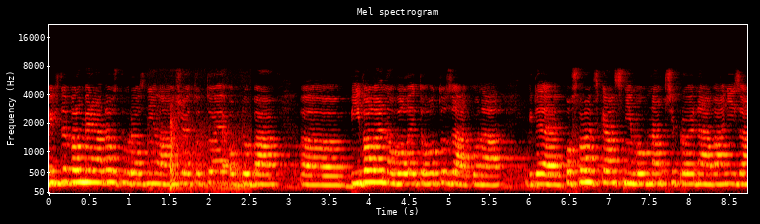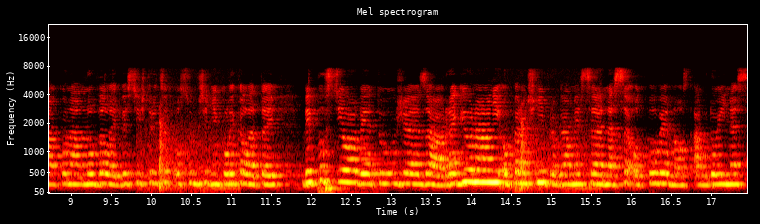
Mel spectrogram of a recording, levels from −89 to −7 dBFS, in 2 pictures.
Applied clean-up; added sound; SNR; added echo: none; Fireworks; 14 dB; reverberation time 0.6 s.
